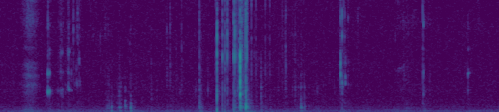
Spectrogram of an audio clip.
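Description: Close-miked chewing of a mouthful of food, with soft wet mouth clicks and a louder cluster of clicks about three seconds in.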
